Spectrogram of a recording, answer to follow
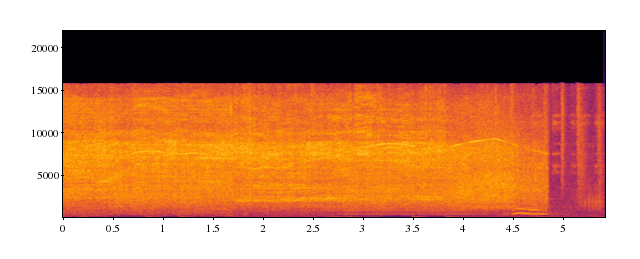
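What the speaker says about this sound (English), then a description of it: "I have to cut out these two knobs here on the tail, on the subframe." A power tool cuts two knobs off a motorcycle's tail subframe, making a harsh, continuous grinding whine with rough rasping up close, then winds down near the end.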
